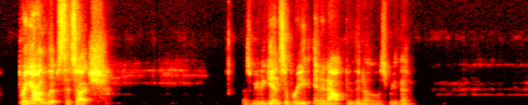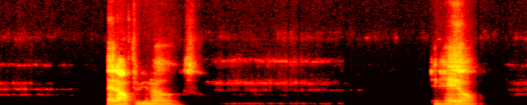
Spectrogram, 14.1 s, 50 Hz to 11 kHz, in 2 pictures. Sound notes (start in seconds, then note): 5.8 inhale; 9.7 exhale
